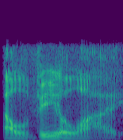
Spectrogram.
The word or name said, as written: alveoli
